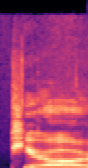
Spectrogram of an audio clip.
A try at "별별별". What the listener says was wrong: No. You're giving it too many syllables.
